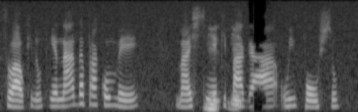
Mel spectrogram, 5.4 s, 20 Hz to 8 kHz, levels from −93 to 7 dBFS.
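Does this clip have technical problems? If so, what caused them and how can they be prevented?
Yes. Two faults can be heard in this speech clip.

From 3.42 to 3.66 s there is an echo leak. A second, delayed copy of the speech arrives about 351 ms behind the original. It is loud, only about 5 dB below the direct voice. The likely cause is a far end playing the call on a loudspeaker. Its echo canceller failed to remove what the microphone picked up and sent it back. Using a headset or a properly tuned echo canceller at the loudspeaker end would prevent it.

From 3.73 to 4.00 s the speech is suppressed in double talk. The voice dips sharply, by as much as about 25 dB at the deepest point. The drop lasts roughly a third of a second in total. Both sides were talking at once. The echo canceller likely could not separate the local talker from the echo and turned everything down. A headset, or an echo canceller with better double-talk handling, would prevent this.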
